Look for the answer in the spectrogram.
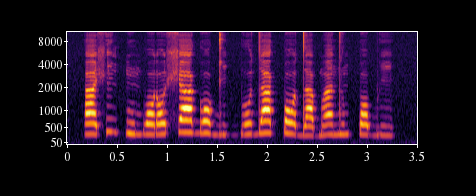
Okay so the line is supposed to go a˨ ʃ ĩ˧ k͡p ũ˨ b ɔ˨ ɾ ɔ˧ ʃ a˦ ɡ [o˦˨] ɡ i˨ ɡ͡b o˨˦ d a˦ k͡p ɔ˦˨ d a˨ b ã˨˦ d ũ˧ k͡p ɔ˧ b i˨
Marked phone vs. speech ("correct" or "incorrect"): incorrect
